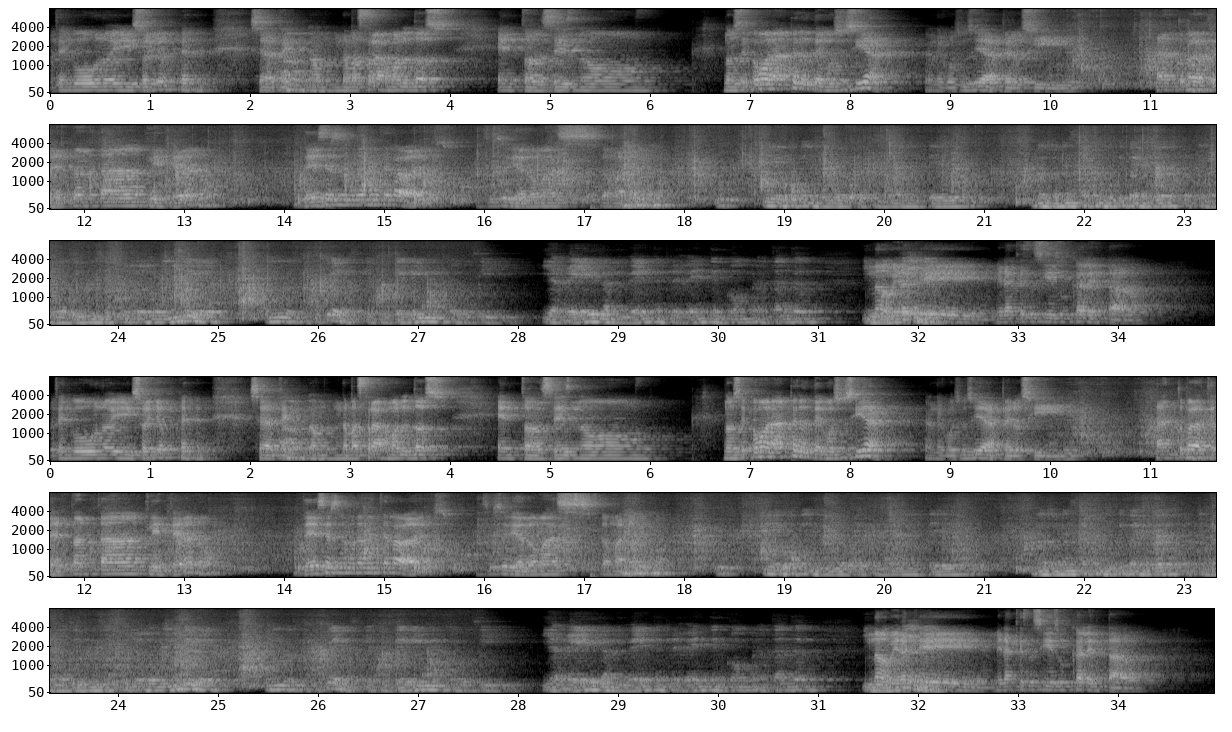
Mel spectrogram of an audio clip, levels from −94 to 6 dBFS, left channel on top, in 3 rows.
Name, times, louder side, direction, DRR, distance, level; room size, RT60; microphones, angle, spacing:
voice 1, 0.0-6.0 6.4-8.4 8.7-10.3 11.1-13.3 14.2-15.6 16.0-17.6 31.5-34.2, right 2 dB, 30° right, 1 dB, 0.5 m, -30 dB
voice 2, 2.3-2.7 11.3-11.6 17.3-17.8 18.3-20.9 21.5-25.0 25.4-27.9 28.2-32.2, left 1 dB, 15° left, -9 dB, 1.4 m, -36 dB
sound 1, 9.9-27.6, left 2 dB, 60° left, 0.7 m, -38 dB
6.5 x 2.3 x 3.0 m, 1.3 s
head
